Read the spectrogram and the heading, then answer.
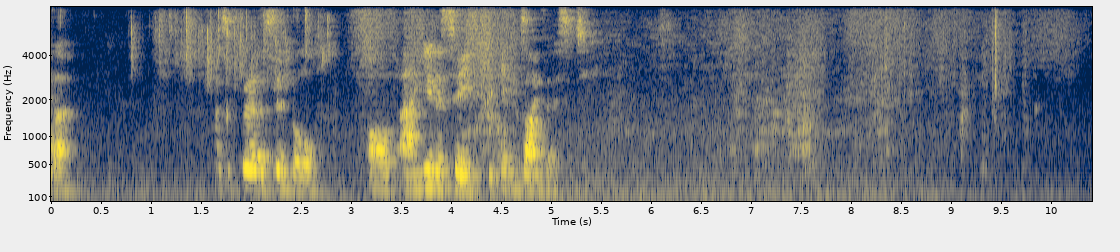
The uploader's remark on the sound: Audio podcast of morning service led by the Minister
